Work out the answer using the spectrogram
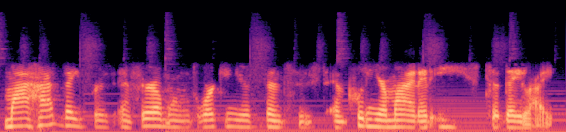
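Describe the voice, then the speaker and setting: Recorded in dull lo-fi audio with music in the background, a female author guest alternates between reading aloud and informal interview talk. She speaks low, at a moderate pace, with fairly even intonation.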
